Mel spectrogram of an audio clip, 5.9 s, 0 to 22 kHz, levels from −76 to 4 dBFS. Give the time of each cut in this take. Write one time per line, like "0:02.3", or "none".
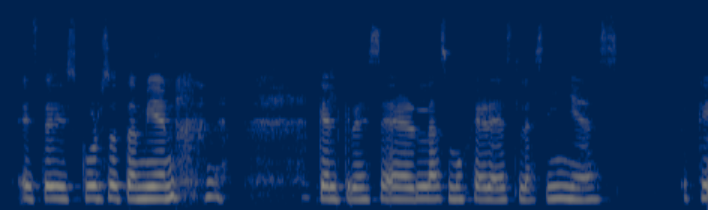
0:02.6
